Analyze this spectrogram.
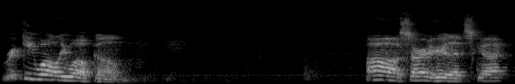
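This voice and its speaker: A man with a slightly high voice hosts a casual livestream chat. He sits back from the boom mic, so he sounds far off. The room adds a noticeable echo around his words. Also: lively intonation, slow, a bit bright. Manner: distant from the microphone. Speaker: livestream host. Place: indoors at a table. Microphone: boom microphone. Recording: roomy echo, distant microphone.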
